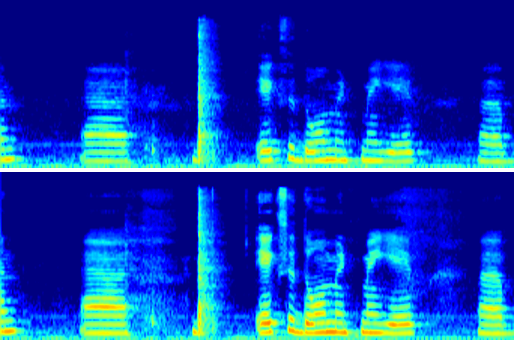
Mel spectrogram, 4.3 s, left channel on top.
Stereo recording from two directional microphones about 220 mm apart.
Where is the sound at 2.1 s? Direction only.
45° right (ahead or behind).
